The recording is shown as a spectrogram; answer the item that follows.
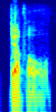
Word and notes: devil: American English

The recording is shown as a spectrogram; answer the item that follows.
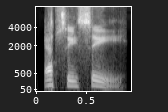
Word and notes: FCC: American English

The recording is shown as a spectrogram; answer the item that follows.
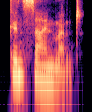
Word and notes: consignment: Indian

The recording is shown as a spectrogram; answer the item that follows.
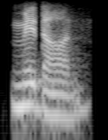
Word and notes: maidan: Indian

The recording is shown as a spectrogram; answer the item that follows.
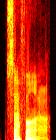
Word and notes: sapphire: British English

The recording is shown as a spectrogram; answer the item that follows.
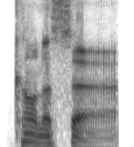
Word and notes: connoisseur: British English

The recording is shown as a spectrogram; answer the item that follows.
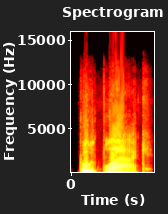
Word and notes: bootblack: American English

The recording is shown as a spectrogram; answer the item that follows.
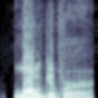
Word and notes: lawgiver: American English

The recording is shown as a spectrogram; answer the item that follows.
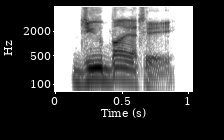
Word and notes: dubiety: British English

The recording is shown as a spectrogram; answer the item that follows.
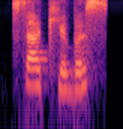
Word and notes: succubus: Indian

